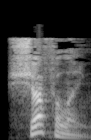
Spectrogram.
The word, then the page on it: shuffling: British English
